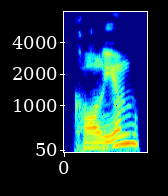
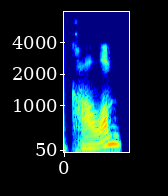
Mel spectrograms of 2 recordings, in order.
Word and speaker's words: column: either duty or duty it is not only from untaught speakers that we hear such slovenly articulations as call Youm for column and pretty or pretty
